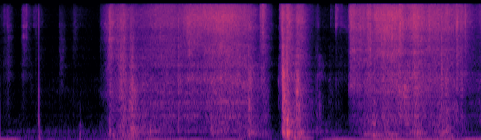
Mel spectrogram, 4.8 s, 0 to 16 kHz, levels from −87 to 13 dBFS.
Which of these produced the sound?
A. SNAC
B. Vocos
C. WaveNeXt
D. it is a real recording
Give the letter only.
A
